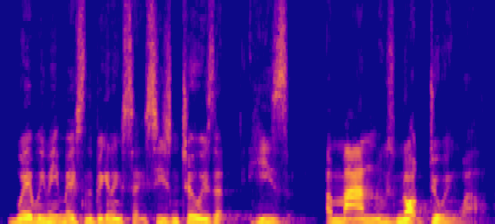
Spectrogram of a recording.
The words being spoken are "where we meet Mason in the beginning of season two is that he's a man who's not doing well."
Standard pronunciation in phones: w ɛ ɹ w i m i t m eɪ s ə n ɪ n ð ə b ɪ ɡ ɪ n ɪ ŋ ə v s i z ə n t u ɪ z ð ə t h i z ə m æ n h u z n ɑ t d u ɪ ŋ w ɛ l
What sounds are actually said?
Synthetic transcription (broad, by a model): w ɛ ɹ w i m i t m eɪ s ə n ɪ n ð ə b ɪ ɡ ɪ n ɪ ŋ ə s s i z ə n t u ɪ z ð ə t h i z ə m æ n h u z n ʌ t d u ɪ ŋ w ɛ l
